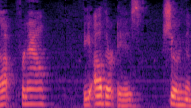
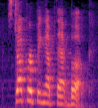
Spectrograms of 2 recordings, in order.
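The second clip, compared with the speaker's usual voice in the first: loud, higher reprimand; stern command; 5 semitones higher, 9 dB louder than usual. Acted. Teacher to child tearing a book, sternly scolding. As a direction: snap at a child to stop.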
